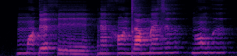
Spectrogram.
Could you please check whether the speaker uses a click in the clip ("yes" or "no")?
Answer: no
